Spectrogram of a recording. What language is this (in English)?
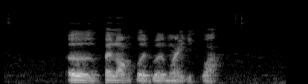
Thai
